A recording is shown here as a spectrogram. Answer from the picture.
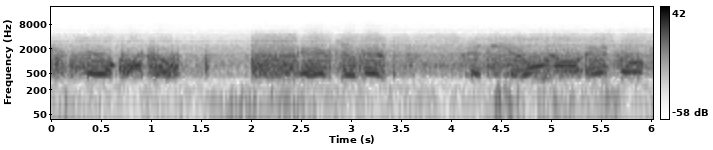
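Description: A voice received over an FM satellite downlink through a mobile radio's speaker, thin and narrow-band over steady hiss, with a short stretch of bare hiss between phrases.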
